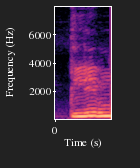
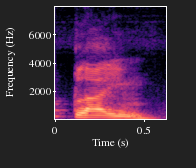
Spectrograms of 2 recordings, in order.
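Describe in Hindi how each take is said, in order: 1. स्वर छोटी 'ih' ध्वनि है। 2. स्वर लंबी 'eye' ध्वनि है। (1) "ये क्लिम नहीं होगा"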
